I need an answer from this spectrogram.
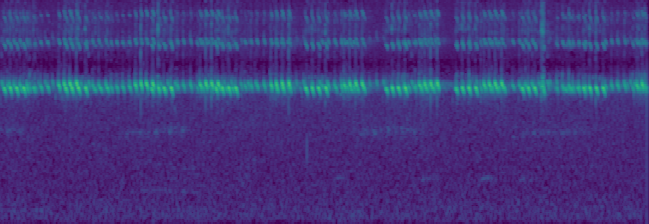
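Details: Several crickets chirping steadily, a dense layer of high, pulsed trills overlapping in rapid repeated bursts with brief gaps, no other sounds standing out.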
